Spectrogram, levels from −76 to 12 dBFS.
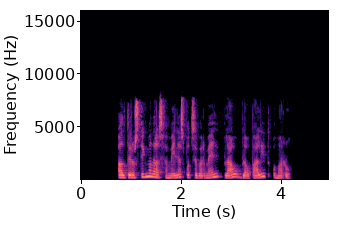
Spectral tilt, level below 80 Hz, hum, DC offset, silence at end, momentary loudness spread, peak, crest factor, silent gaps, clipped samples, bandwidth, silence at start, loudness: -3.5 dB/octave; -56 dBFS; none; under 0.1%; 0.8 s; 9 LU; -2 dBFS; 16 dB; none; under 0.1%; 8.2 kHz; 0.75 s; -18 LUFS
